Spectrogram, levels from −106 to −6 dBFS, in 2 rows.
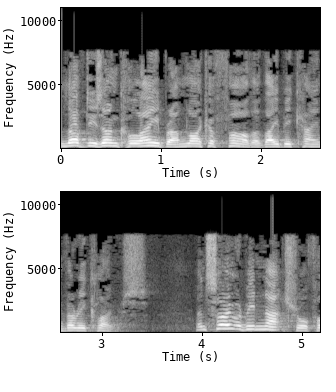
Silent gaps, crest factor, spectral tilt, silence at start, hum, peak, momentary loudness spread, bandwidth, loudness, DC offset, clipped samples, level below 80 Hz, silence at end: none; 14 dB; -5 dB/octave; 0 s; none; 0 dBFS; 13 LU; 8 kHz; -15 LUFS; under 0.1%; under 0.1%; -66 dBFS; 0 s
